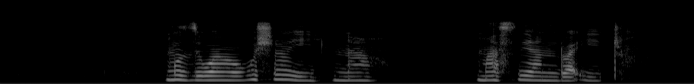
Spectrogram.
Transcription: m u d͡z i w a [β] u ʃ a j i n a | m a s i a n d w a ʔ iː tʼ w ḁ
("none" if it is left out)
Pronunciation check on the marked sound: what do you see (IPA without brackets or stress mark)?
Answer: β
